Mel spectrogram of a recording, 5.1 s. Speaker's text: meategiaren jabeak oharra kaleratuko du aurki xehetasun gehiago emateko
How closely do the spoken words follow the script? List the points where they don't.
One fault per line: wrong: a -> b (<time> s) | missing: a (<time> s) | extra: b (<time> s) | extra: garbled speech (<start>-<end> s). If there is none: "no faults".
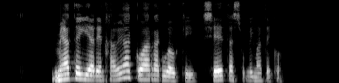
missing: kaleratuko (2.4 s)
missing: gehiago (3.8 s)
